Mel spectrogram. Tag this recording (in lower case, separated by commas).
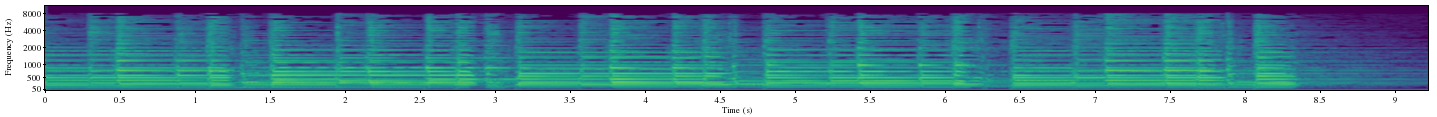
musical instrument, plucked string instrument, guitar, music, acoustic guitar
